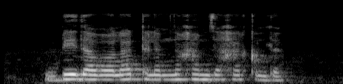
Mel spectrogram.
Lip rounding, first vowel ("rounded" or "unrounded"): unrounded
